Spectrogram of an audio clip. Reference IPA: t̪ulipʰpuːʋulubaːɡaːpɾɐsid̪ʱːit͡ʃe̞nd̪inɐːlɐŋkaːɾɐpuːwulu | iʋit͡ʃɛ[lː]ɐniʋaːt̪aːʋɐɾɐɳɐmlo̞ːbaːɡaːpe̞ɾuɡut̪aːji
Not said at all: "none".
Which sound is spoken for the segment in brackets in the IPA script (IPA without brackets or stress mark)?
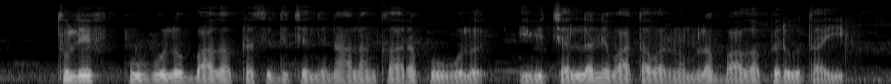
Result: lː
